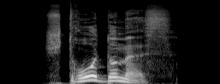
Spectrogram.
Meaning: strong/mixed nominative/accusative neuter singular of strohdumm
- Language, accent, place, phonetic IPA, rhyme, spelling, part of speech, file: German, Germany, Berlin, [ˈʃtʁoːˈdʊməs], -ʊməs, strohdummes, adjective, De-strohdummes.ogg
